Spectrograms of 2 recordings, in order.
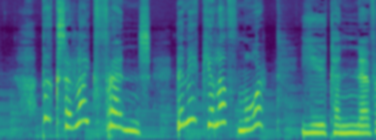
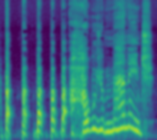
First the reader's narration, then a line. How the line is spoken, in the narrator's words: sputtered Mr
